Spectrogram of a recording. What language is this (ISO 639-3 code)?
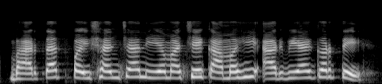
mar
